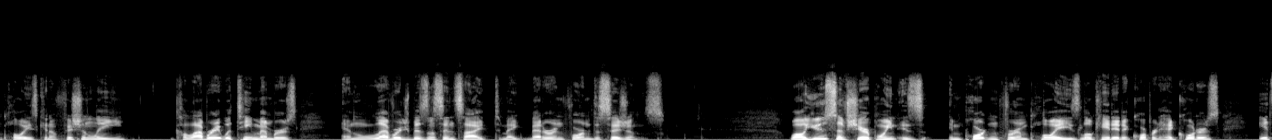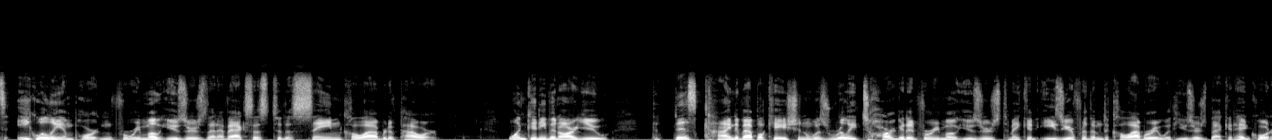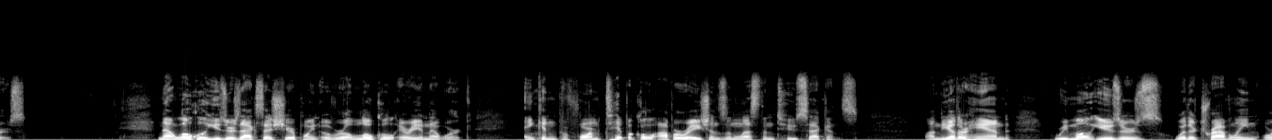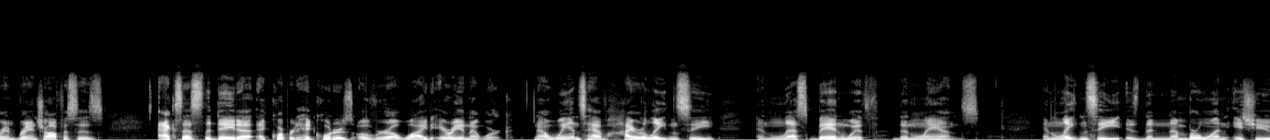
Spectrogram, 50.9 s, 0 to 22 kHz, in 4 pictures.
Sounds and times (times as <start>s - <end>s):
Speech: 0.0s - 6.7s, 7.9s - 17.2s, 17.8s - 25.7s, 27.0s - 34.1s, 34.7s - 48.0s, 48.6s - 50.8s.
